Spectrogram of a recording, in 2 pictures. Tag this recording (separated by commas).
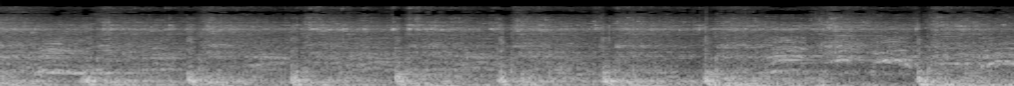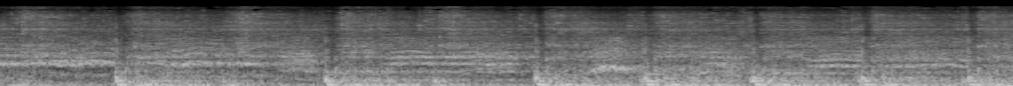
Music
